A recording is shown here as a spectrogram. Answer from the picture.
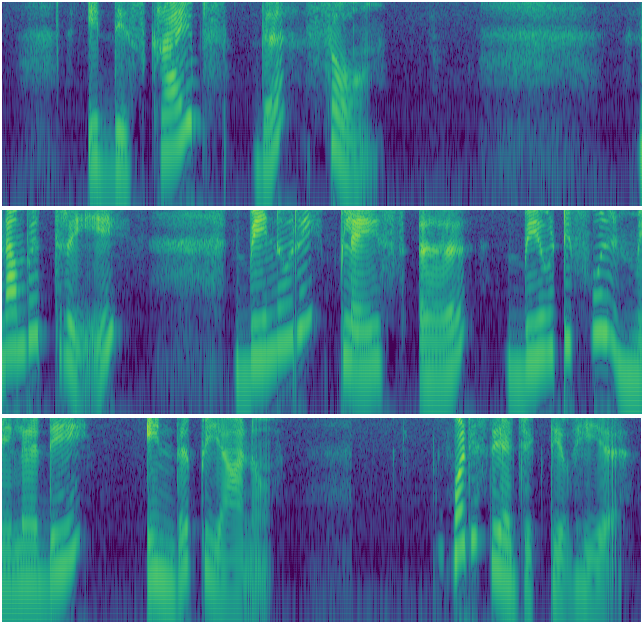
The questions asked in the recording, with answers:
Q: What is the adjective here?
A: Yes, beautiful is the adjective.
